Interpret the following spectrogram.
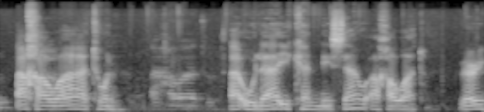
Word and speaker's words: أخوات: Oh, with a fatha at the beginning. أخوات. أخوات. أخوات. أولئك النساء أخوات. Very good. Remember, أخوات is for أخت.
